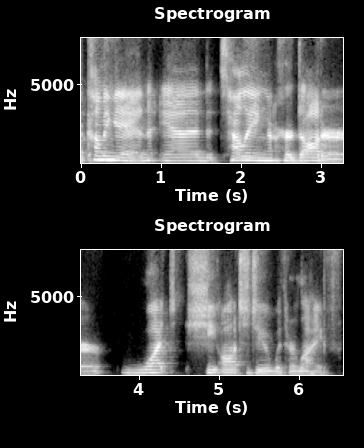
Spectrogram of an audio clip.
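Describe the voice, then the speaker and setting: A woman from the United States co-hosting a podcast, talking reflectively and casually in a thoughtful, halting way. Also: on the low side, sharp tone. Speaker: podcast co-host. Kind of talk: casual chat.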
